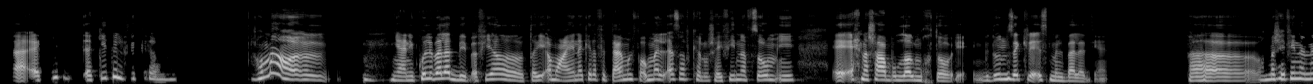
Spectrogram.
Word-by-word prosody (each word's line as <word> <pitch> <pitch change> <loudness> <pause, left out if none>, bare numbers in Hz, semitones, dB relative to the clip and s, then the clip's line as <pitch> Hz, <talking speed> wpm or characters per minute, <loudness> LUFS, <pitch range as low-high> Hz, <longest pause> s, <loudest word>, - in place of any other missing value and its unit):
أ - - +2 0.2
أكيد 330 - -5 0.2
أكيد 285 +10 -2
الفكرة 270 -2 -3 1.0
هُم 285 +8 +2 0.2
آآ، 220 -3 +3 0.7
يعني 190 0 +1
كل 255 +7 +1
بلد 265 0 +5
بيبقى 205 -3 -2
فيها 225 -6 0
طريقة 190 +6 -2
معيَّنة 195 0 +1
كده 230 +1 -4
في 220 - -10
التعامل، 200 +4 +1
فهُم 230 -1 -2
للأسف 235 +2 -2
كانوا 205 -6 -7
شايفين 175 +5 -5
نفسهم 210 0 -2
إيه، 205 0 -4 0.4
إ - - +5
إحنا 225 - +2
شعب 210 -2 +5
الله 195 +1 +4
المختار، 170 -5 -3
يعني - - -9
بدون 225 +6 -2
ذِكر 225 -3 +2
اسم 205 -1 -3
البلد 165 -4 -3
يعني. - - -16 0.8
فهُم 175 +4 +1
شايفين 265 +2 +1
215 Hz, 160 wpm, -23 LUFS, 190-240 Hz, 1.0 s, بلد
